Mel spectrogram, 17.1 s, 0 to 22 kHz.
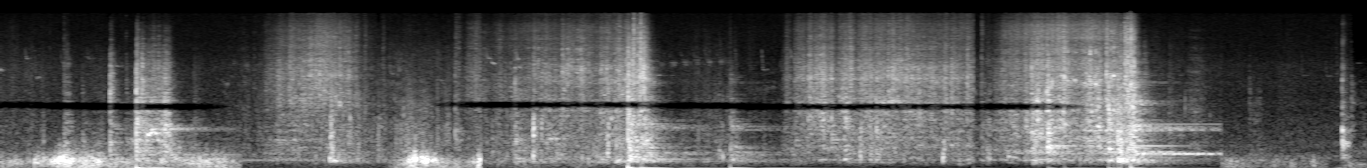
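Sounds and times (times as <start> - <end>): burst of noise: 4.9 - 6.0.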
